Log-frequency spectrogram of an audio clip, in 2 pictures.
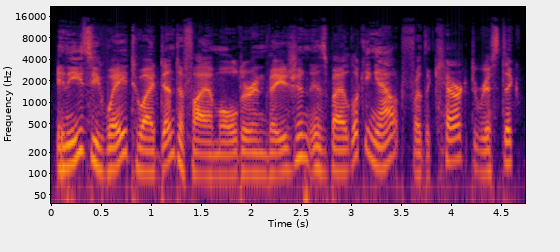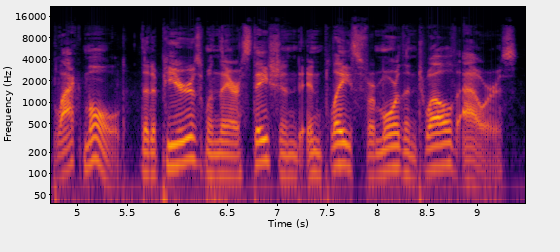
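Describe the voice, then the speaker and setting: A man's voice: on the low side, expressive, moderate pace, hardly any pauses, sharp tone. A man co-hosting a podcast, chatting casually, reading stories aloud, and laughing often. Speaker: podcast co-host.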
